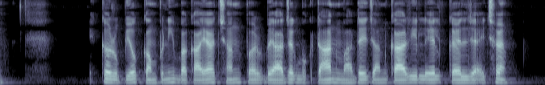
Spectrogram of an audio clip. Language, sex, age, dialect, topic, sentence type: Maithili, male, 18-24, Eastern / Thethi, banking, statement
